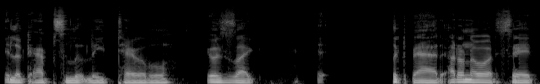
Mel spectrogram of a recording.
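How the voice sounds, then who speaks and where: Casual male animator, very low mellow voice, dry close mic, blunt, swears freely. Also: steady tone, normal speed, no room sound. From family from Mexico. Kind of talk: casual chat.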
